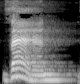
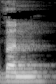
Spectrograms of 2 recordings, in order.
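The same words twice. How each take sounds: First: Than with a full open a; strong form of than. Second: Than reduced to a short then sound; quick weak than; weak form of than. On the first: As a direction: say than fully. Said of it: "for the strong". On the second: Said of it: "for the weak". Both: Shown as a demonstration.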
